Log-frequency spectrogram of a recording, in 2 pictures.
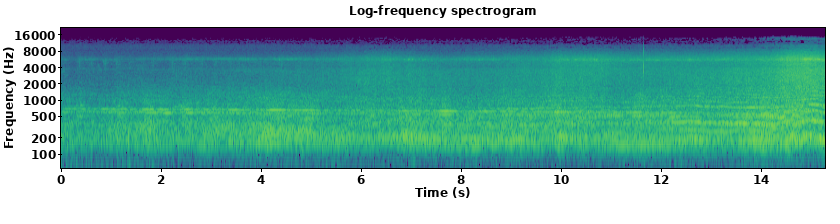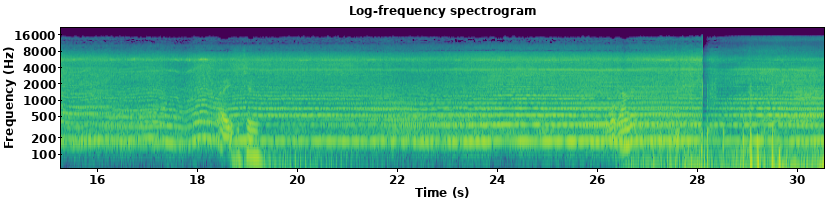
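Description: DJI Phantom 4 quadcopter's motors and propellers humming, growing louder as the drone flies in closer and descends. A little past the middle the pitch wavers up and down several times as it manoeuvres, then holds steady.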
